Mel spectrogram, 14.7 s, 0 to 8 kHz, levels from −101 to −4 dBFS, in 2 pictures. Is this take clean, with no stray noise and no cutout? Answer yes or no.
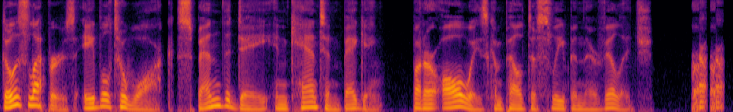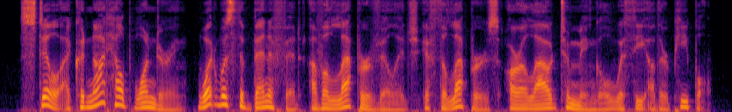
no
